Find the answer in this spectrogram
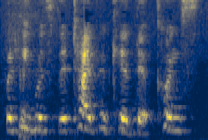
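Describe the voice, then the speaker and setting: A woman's voice: a little high, fairly quick, roomy sound, recorded from a distance. An older woman, the mother, remembering her son in a family interview with fond, amused storytelling. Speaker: mother of the fallen officer.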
